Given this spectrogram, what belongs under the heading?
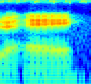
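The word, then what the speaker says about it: Aye: the places that to people like living close to businesses may not always be the best thing to do in a house when buying a house.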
